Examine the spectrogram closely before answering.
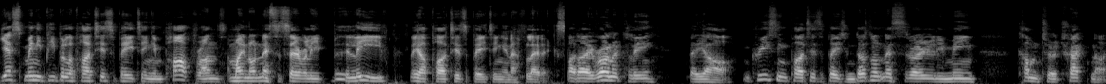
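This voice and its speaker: On a very clean recording with a silent background, a man with a fairly high pitch and a bright, sharp tone speaks at a very fast pace with lively intonation. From UK. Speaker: athletics commentator, video host. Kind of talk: solo talk-to-camera commentary.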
